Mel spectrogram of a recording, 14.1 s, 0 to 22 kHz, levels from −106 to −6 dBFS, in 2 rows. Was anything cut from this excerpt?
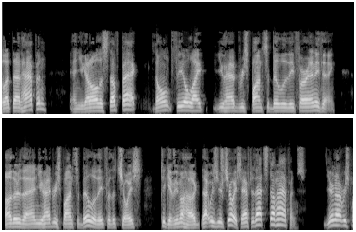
yes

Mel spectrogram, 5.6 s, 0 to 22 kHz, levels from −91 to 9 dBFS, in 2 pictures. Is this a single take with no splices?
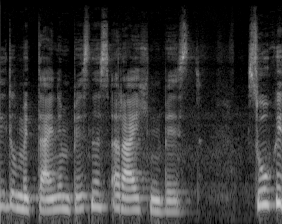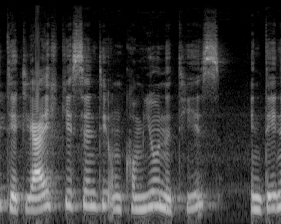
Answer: no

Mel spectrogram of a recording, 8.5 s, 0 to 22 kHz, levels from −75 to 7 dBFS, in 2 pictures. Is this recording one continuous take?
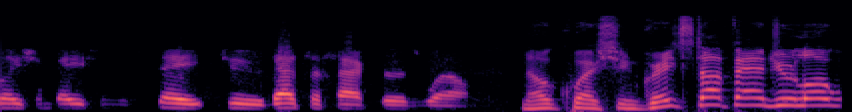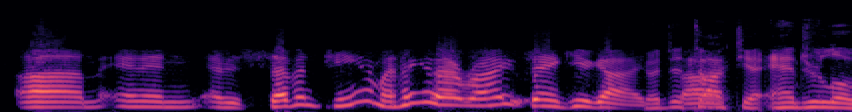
no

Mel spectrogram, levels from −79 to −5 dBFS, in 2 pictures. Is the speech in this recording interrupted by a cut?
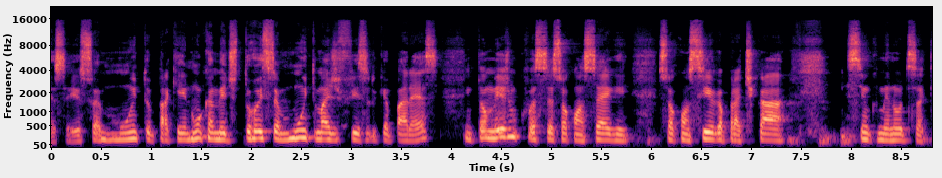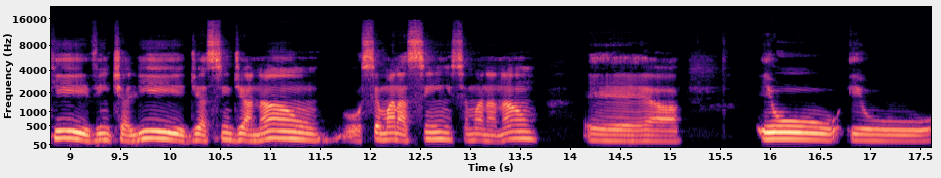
yes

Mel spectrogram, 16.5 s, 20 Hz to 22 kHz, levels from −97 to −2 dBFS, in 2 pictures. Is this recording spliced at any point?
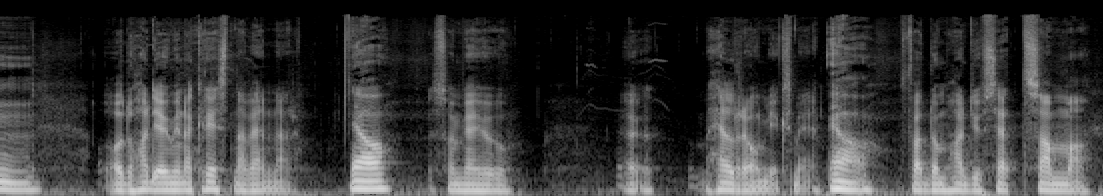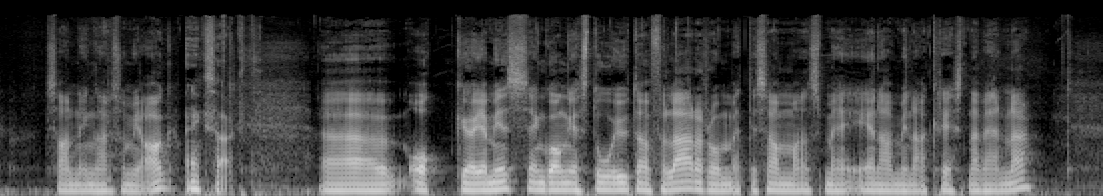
no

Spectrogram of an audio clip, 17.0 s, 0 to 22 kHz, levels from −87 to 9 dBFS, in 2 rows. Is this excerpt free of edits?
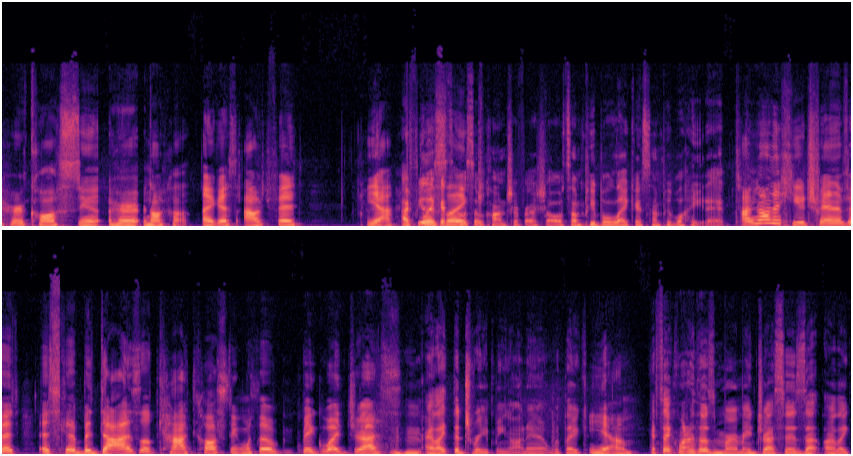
no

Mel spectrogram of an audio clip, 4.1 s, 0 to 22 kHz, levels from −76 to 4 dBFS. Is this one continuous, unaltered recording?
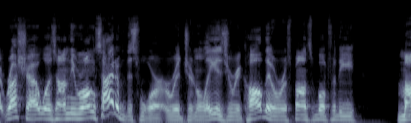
yes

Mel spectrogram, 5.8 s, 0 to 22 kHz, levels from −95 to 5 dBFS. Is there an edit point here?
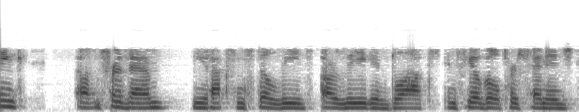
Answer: yes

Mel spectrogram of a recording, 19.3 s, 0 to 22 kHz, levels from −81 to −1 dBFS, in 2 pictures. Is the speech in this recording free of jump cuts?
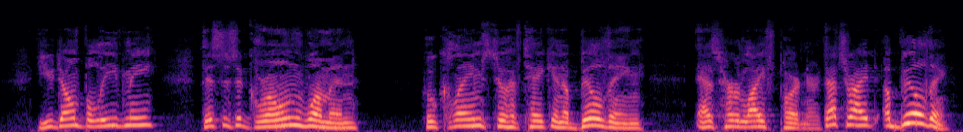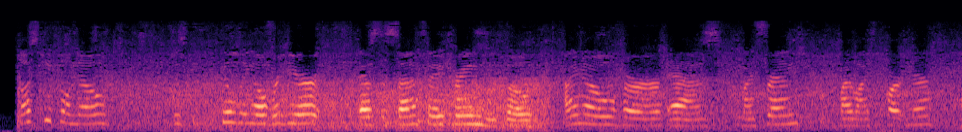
yes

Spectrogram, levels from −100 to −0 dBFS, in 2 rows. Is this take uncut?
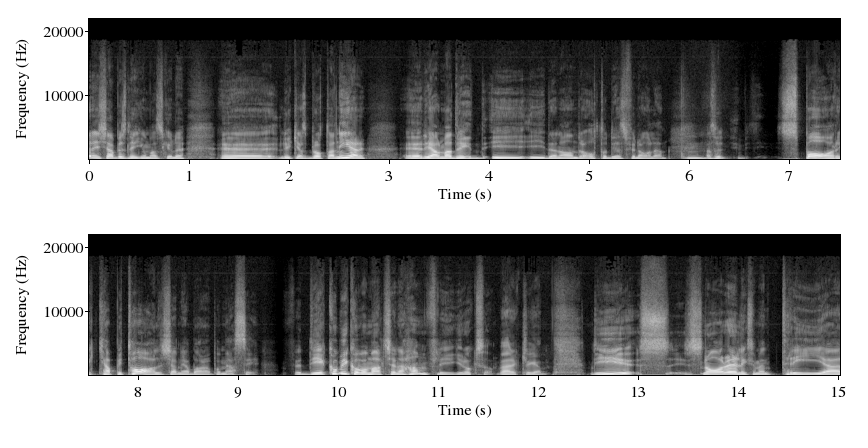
no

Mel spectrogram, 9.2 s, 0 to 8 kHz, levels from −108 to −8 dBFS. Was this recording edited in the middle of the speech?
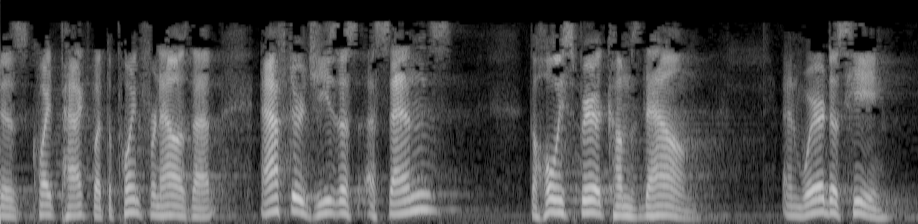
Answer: no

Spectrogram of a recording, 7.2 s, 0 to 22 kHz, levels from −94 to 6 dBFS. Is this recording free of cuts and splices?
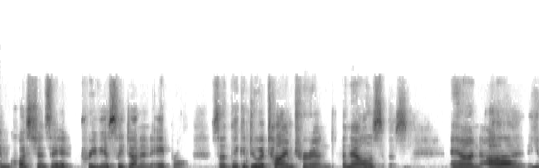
yes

